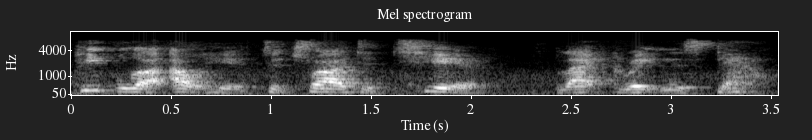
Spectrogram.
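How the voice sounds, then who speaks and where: A man from Brooklyn holds forth with emphatic, boastful, preacher-like cadence, his voice pitched high. He is caught from a distance in an echoey room on a dull, muffled recording. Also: animated, measured pace, fairly bright tone. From Brooklyn, New York. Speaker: lecturer and author. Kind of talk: heated sit-down interview.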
